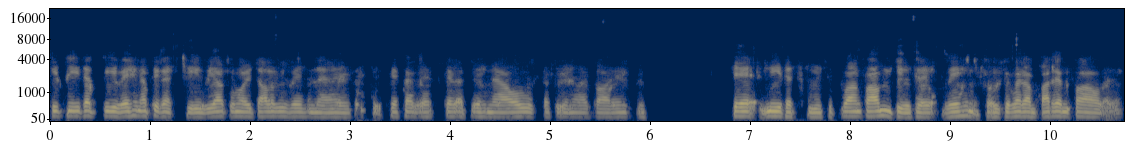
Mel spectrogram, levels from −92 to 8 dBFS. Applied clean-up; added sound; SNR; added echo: neural mask model Resemble Enhance denoiser.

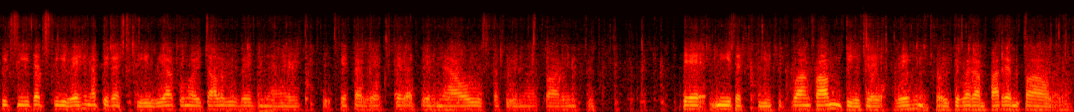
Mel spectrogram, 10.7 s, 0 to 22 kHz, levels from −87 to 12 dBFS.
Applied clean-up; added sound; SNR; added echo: neural mask model RNNoise.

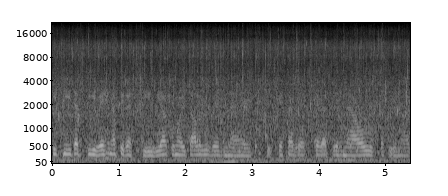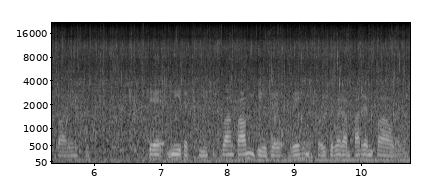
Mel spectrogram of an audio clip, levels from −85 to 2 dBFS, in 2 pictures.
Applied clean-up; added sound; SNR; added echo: none; Stream; 3 dB; none.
